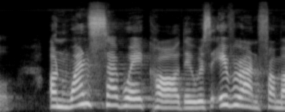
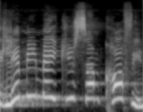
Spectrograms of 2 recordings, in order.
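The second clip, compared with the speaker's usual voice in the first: high, fast chirpy offer of coffee; sweet eager offer; 13 semitones higher, much faster than usual. Retold or imitated. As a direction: play the keen receptionist offering coffee. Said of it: "And I would say".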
